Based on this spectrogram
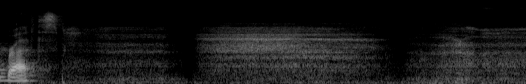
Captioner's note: inhaling and exhaling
